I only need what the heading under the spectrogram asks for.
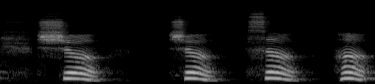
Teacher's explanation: इसमें थोड़ा वायु के साथ हमारी रगड़ लगती है और गर्म वायु उत्पन्न होती है, इसलिए इनको ऊष्म व्यंजन कहते हैं।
